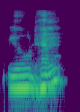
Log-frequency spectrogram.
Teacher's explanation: you have to maintain the Mahaprana. It can't be Vyudan. So maintaining the Mahaprana, the Anuswara should come.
